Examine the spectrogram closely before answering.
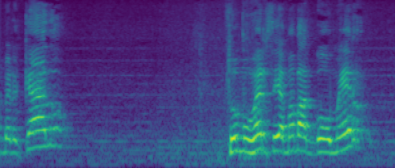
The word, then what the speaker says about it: Gomer: Era que Dios quería enseñarle al profeta Oseas que así como él buscó a Gomer, que en hebreo se pronuncia Gomer, así como Oseas buscó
